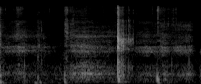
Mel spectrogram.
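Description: Footsteps on a wet, rocky mountain trail, with the hard breathing of a hiker on a steep climb and a sharp knock a little over a second in.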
